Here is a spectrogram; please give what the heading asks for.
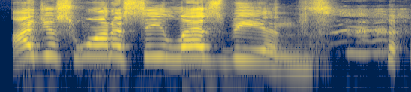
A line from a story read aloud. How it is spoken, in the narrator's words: some fan just yelled out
